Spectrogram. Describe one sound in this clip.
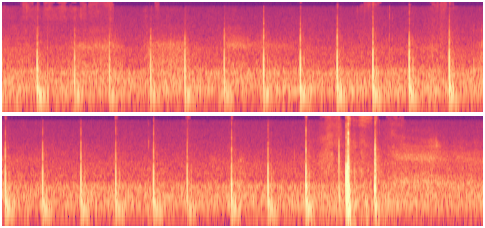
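A man snaps his fingers in a quick, steady rhythm.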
